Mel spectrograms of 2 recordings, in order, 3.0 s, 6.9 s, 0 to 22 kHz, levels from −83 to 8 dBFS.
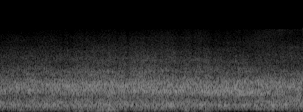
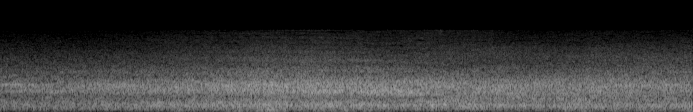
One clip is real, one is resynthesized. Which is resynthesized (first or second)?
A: first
